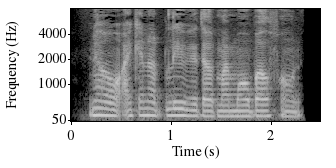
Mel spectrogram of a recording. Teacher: the answer is definite and this certainty is expressed with a flat or level tone.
